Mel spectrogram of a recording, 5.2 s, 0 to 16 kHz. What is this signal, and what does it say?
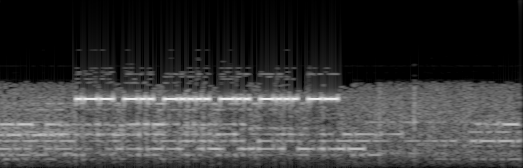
Morse code, heard as a keyed tone, about 30 wpm, 1700 Hz, with noise. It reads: WD6DBM
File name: chatham / 2350-12CW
